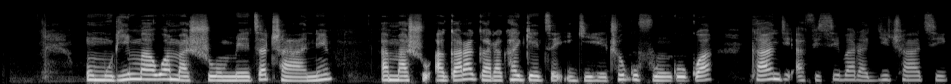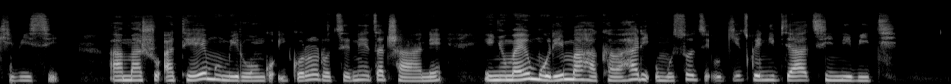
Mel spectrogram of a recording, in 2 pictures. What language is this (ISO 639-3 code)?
run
